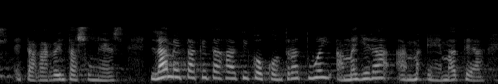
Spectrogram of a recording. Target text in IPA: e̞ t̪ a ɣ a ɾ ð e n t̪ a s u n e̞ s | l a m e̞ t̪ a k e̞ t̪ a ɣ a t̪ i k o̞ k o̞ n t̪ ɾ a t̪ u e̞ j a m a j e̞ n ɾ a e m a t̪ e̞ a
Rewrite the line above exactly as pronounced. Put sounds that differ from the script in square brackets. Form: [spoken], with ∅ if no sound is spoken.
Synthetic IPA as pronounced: e̞ t̪ a ɣ a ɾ ð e n t̪ a s u n e̞ s | l a m e̞ t̪ a k e̞ t̪ a ɣ a t̪ i k o̞ k o̞ n t̪ ɾ a t̪ u e̞ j a m a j e̞ [∅] ɾ a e m a t̪ e̞ a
